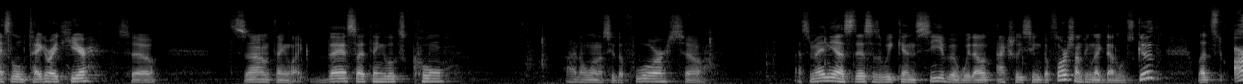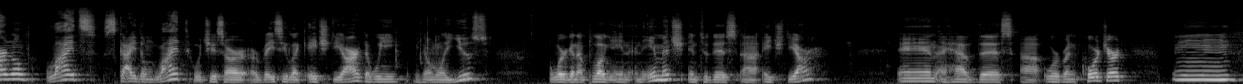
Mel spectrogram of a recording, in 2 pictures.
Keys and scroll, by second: 16.4 ctrl+a.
